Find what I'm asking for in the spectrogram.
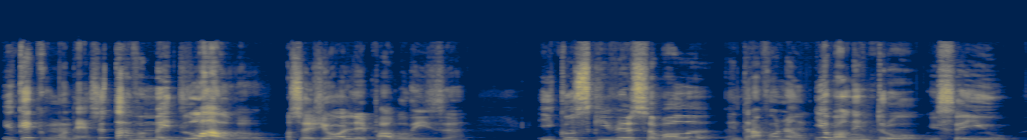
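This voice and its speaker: A young man with a European Portuguese accent, hosting a casual solo podcast and telling stories in an animated, slangy way full of fillers and the odd swear word. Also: high voice, fast talker. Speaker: podcast host.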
